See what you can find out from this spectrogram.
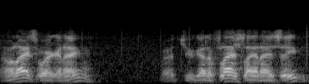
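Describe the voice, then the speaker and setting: An actor playing a shrewd homicide police captain who questions people in a wry, probing way, in 1940s radio acting. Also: male voice, on the low side, expressive, moderate pace, background noise, close to an everyday voice. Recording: dull old radio broadcast.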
